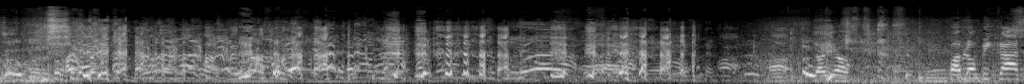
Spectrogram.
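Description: Several young men talk and laugh excitedly close by.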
